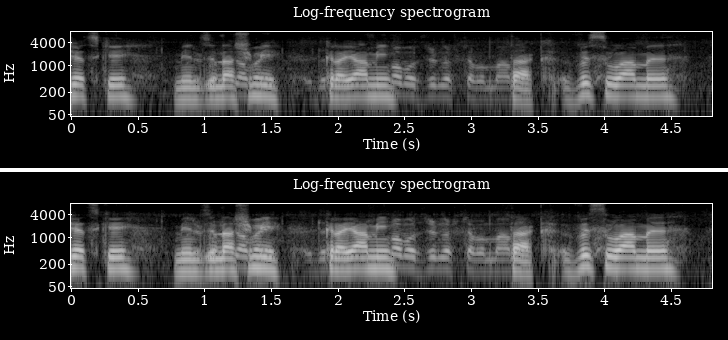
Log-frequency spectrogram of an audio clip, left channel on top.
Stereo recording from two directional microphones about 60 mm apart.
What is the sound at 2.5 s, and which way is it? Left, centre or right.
Speech, right.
